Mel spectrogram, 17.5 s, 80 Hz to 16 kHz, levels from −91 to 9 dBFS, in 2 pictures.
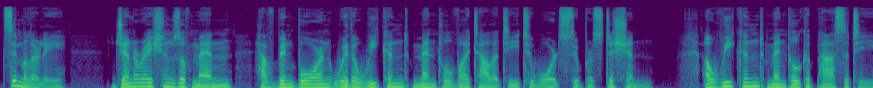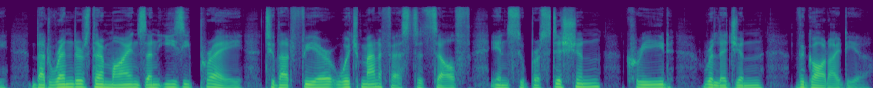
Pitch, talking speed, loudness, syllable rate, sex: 110 Hz, 125 wpm, -21 LUFS, 4.8 syllables/s, male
